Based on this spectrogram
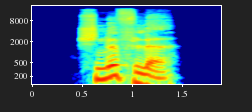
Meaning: inflection of schnüffeln: 1. first-person singular present 2. singular imperative 3. first/third-person singular subjunctive I
- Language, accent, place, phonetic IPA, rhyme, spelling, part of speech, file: German, Germany, Berlin, [ˈʃnʏflə], -ʏflə, schnüffle, verb, De-schnüffle.ogg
